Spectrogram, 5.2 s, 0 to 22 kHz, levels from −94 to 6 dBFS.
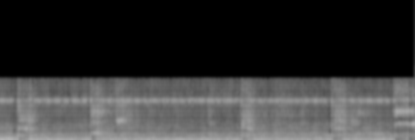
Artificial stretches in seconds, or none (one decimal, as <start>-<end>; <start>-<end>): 0.0-5.2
